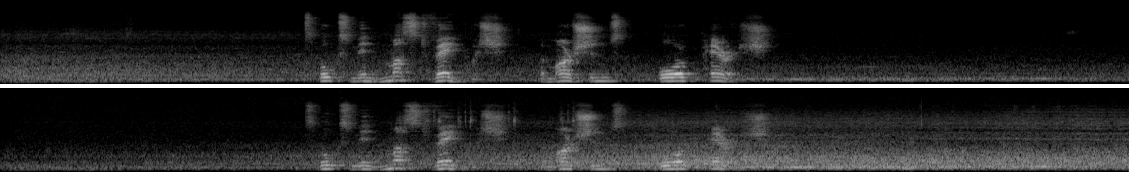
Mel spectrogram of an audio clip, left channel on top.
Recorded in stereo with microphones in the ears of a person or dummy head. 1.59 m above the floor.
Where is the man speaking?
60° left (ahead or behind), 0.7 m.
